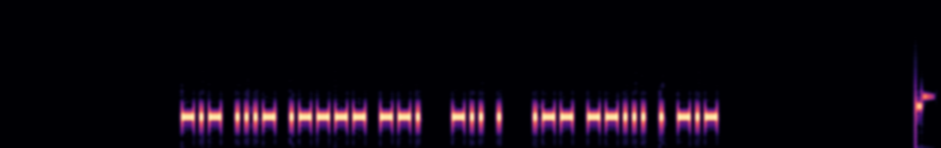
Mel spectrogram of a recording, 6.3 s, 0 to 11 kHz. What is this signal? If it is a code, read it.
Morse code, heard as a keyed tone, about 40 wpm, 700 Hz. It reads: KV1G DE W7EK
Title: USA Callsign DE Callsign - 4 Characters - 40wpm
